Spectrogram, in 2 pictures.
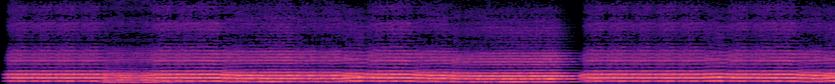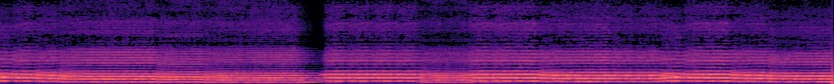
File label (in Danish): sopran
